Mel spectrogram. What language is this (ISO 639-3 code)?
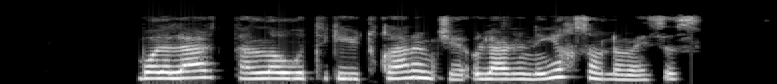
uzb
